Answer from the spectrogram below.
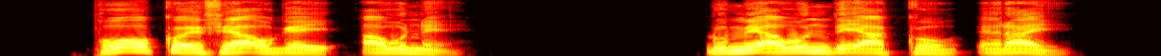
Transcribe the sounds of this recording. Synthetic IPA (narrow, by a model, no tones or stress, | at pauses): po̞ːʔɔkːɔɛfɪjaːɔɡɛjɐwʊnḛː | ɗʊmɪɐwʊnd̪ɛʔjaːkːɔɛɾɐj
